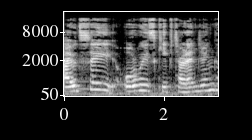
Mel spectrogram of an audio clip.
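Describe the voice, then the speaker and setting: With music in the background, a woman in a Japanese accent speaks at a very slow pace with ordinary pitch variation. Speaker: ballet dancer. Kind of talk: interview. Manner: halting.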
